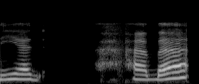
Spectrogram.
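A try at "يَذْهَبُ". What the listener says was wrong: Oh yadhabah. Berarti yadha bu harus domah.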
